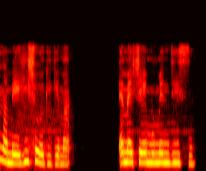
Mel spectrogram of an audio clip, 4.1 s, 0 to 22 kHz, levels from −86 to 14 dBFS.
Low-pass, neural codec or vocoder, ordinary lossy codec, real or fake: 7.2 kHz; none; Opus, 32 kbps; real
